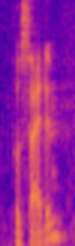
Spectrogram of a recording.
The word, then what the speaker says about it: Poseidon: Poseidon.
